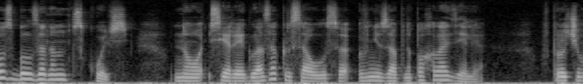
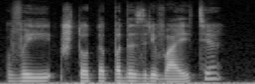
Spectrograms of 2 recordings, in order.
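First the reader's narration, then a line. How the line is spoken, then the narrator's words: Even-toned inquiry. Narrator (Russian): ровным голосом осведомился Крысаулос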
